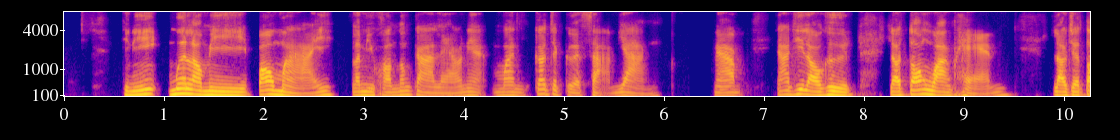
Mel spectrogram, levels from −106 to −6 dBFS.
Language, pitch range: Thai, 110-140 Hz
